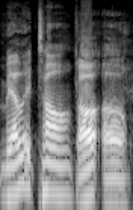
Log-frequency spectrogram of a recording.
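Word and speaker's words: mirliton: Stuffed Meliton. It's spelled Merliton. Oh, no.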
